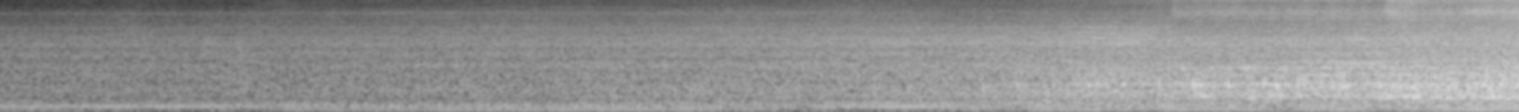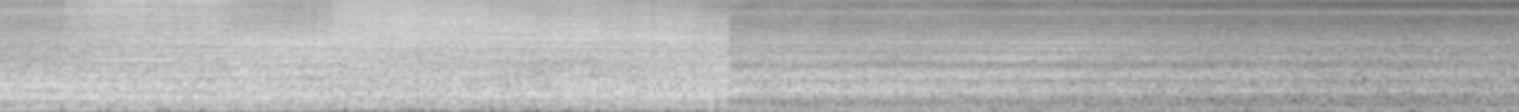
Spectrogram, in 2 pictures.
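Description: MÁV-START railcar approaching and passing close by: a low engine drone grows into loud wheel-and-rail noise as the cars go past. The noise cuts off abruptly about eleven seconds in, leaving a quieter, steady train sound.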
